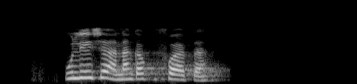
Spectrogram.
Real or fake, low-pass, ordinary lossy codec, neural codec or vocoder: real; 5.4 kHz; AAC, 48 kbps; none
